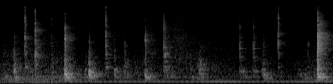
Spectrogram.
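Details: MTD Gold tractor carburetor anti-backfire solenoid tested on reassembly with the engine off: sharp, irregular clicks in a quiet room as the shutoff solenoid snaps in and out. It is working.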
